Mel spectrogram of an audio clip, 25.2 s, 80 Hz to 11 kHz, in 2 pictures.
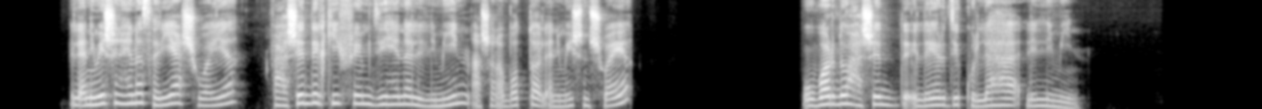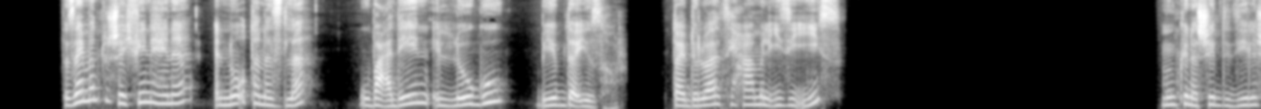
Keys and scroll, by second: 12.8 space, 16.7 space, 19.8 F9, 20.7 space, 23.8 space.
